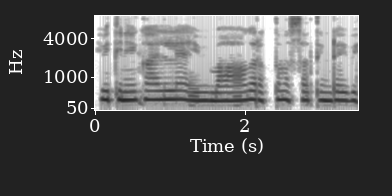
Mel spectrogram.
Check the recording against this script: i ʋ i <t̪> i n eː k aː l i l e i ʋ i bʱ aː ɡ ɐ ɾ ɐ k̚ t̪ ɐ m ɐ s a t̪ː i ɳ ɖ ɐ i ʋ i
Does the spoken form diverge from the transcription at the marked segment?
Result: no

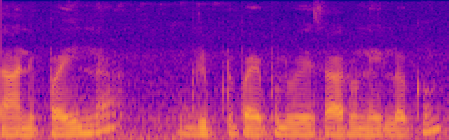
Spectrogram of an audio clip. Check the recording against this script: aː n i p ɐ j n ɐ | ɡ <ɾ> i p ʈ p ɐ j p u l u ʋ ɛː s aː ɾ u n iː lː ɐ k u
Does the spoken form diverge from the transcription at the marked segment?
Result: no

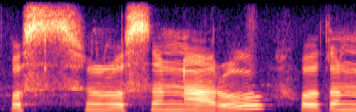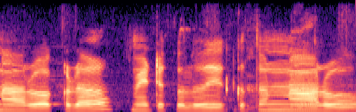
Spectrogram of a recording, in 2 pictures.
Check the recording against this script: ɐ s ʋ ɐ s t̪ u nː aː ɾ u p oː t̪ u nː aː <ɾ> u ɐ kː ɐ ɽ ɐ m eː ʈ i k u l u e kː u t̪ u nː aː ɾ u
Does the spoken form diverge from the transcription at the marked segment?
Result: no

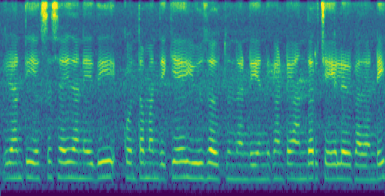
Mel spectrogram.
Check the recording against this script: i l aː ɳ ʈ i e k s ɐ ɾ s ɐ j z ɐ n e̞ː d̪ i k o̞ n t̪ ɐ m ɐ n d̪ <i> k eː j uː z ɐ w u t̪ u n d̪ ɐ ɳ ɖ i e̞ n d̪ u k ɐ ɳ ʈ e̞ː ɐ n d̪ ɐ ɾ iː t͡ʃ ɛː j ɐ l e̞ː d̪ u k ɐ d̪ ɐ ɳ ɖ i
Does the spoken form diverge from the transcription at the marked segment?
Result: no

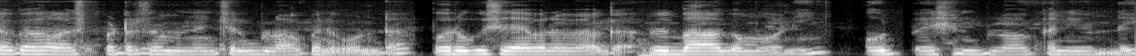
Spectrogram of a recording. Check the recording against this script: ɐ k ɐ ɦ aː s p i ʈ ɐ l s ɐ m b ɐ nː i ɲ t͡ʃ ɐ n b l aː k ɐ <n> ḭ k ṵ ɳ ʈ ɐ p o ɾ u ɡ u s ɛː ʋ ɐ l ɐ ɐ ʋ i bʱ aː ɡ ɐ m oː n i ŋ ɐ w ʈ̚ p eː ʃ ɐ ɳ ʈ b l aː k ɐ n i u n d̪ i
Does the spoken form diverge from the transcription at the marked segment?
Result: no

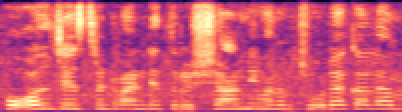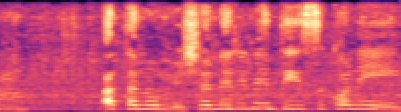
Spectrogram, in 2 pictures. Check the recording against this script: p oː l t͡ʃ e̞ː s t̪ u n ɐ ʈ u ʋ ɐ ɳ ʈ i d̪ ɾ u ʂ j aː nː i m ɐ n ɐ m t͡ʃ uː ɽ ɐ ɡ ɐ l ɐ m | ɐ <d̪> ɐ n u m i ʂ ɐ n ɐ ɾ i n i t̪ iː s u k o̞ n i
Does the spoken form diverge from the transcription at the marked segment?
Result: yes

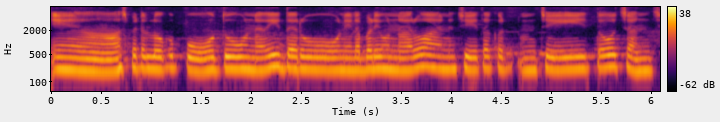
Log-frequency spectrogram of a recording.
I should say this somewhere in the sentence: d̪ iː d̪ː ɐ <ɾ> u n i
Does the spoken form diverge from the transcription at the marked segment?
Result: no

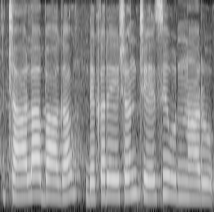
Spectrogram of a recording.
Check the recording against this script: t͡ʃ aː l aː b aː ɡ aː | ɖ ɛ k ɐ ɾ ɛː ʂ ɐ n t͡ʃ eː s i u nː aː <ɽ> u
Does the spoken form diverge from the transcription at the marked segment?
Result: yes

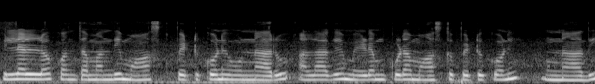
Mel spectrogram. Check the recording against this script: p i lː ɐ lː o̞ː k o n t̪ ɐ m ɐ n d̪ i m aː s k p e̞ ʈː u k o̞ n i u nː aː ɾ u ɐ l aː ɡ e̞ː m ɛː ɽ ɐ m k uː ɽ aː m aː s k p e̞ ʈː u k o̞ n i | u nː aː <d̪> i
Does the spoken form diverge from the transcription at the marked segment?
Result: no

